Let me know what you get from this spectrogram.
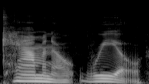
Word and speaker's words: Camino Real: The name of the play, Camino Real by Tennessee Williams, is indeed pronounced Camino Real. Unlike the Spanish Camino Real, which means royal road, Camino Real is where the royal road meets the real road.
